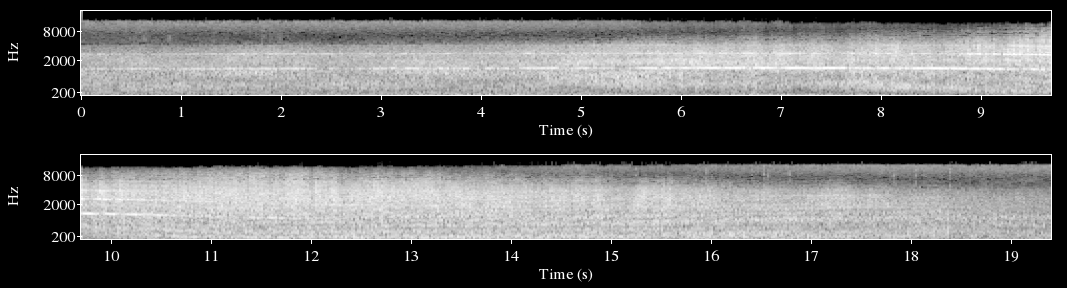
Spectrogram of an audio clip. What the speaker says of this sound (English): Right, next to go, this is Ryanair to Faro.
